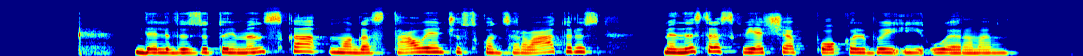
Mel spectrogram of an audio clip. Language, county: Lithuanian, Panevėžys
